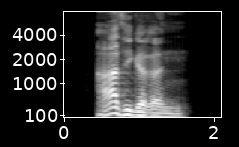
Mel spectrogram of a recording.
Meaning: inflection of aasig: 1. strong genitive masculine/neuter singular comparative degree 2. weak/mixed genitive/dative all-gender singular comparative degree
- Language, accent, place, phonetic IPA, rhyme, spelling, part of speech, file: German, Germany, Berlin, [ˈaːzɪɡəʁən], -aːzɪɡəʁən, aasigeren, adjective, De-aasigeren.ogg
